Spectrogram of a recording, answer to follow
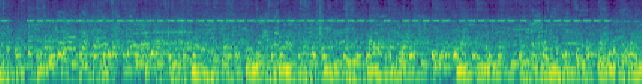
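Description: A steady, high-pitched electronic tone, broken by short gaps, sounds over bass-heavy music with a repeating pattern of low notes.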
